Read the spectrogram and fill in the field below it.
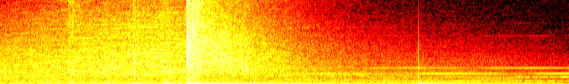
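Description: A single loud gunshot in a field cracks out and rolls into a deep, booming echo that slowly fades, followed by a couple of faint sharp clicks; no one speaks.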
